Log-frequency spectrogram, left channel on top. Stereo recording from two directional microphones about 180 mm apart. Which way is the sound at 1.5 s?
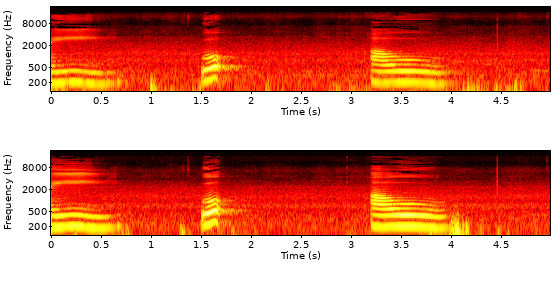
20° right (ahead or behind).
